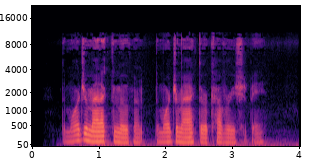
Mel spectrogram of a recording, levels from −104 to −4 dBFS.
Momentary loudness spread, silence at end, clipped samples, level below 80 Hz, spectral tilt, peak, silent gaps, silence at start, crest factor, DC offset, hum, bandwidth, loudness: 17 LU; 0 s; under 0.1%; -58 dBFS; -6.5 dB/octave; -18 dBFS; none; 0.45 s; 20 dB; under 0.1%; none; 11.5 kHz; -37 LUFS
